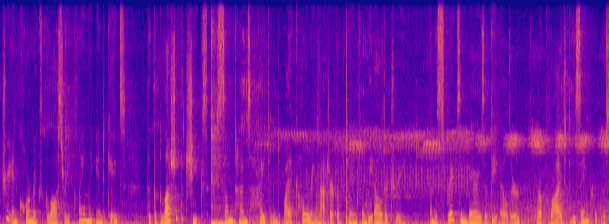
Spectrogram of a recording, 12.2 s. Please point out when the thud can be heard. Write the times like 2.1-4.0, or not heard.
1.2-1.8, 4.2-4.8, 9.8-10.2.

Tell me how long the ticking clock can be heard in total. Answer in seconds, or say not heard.
not heard.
